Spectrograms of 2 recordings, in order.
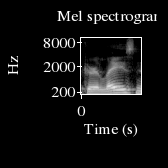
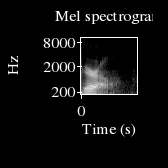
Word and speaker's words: Gurley: I was told I mispronounced Symphony founder David Gurley's name in a recent daily update. His name is pronounced Gurley and not Girl.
